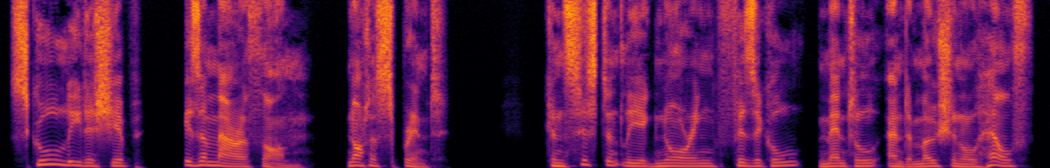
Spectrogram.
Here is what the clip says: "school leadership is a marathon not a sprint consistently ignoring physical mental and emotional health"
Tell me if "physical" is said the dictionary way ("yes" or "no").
yes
